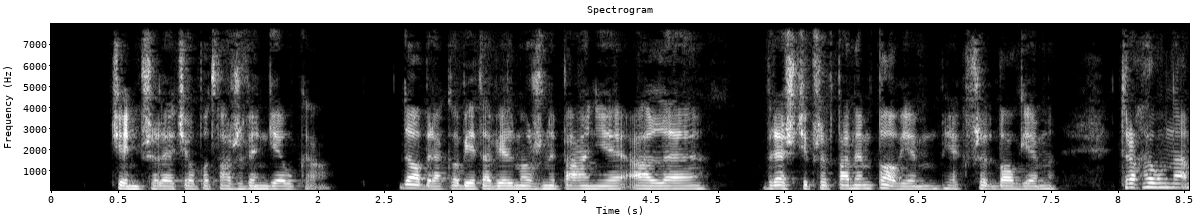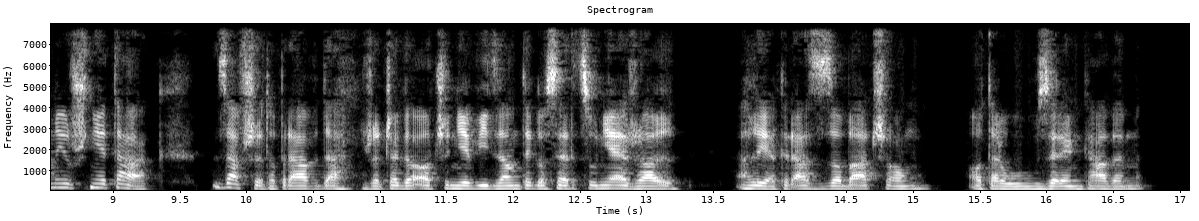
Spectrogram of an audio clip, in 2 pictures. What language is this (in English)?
Polish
